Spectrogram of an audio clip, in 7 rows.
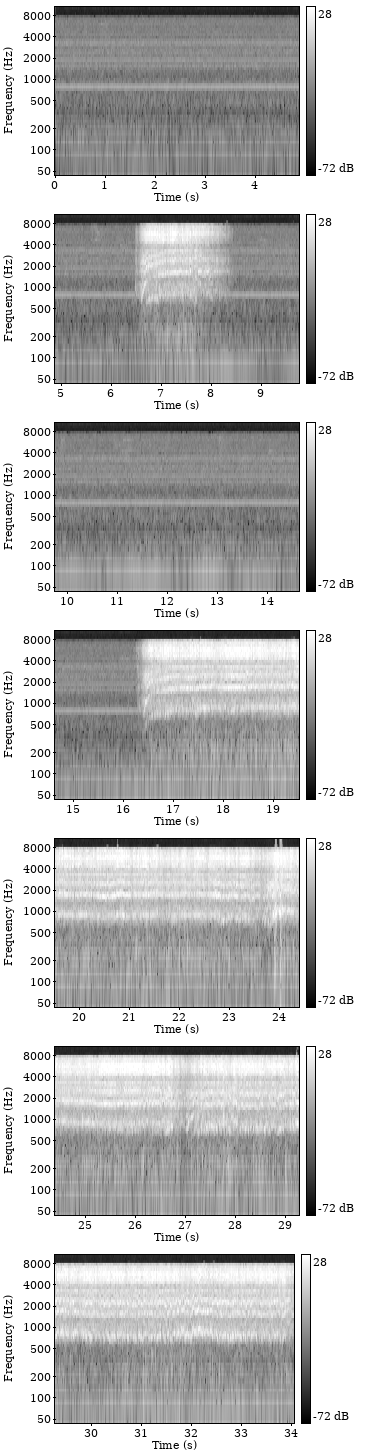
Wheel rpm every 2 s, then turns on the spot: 0, 0, 0, 100, 10, 0, 0, 0, 160, 230, 230, 210, 230, 180, 200, 200, 190.
none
